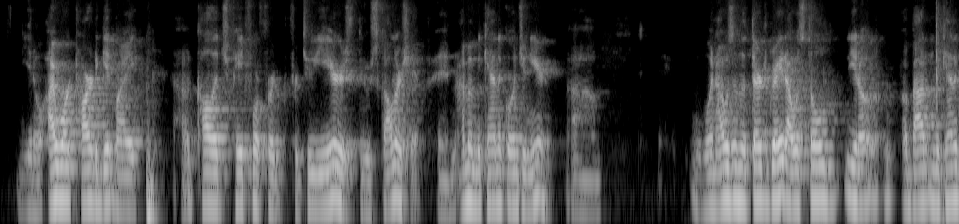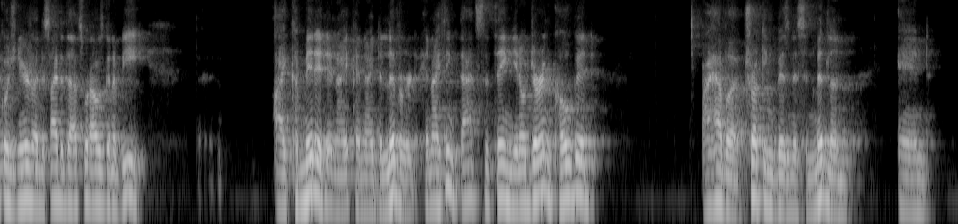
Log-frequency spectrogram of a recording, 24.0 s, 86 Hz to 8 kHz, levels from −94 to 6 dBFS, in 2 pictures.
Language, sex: English, male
